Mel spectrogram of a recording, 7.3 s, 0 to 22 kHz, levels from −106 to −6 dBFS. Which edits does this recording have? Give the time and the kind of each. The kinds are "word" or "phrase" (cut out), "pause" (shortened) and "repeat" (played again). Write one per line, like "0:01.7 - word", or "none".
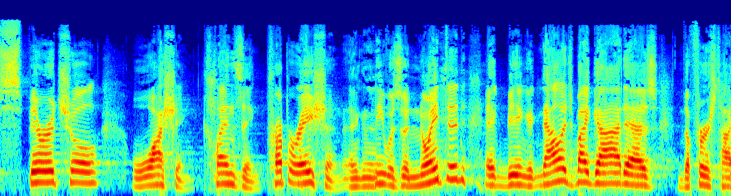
0:03.7 - word

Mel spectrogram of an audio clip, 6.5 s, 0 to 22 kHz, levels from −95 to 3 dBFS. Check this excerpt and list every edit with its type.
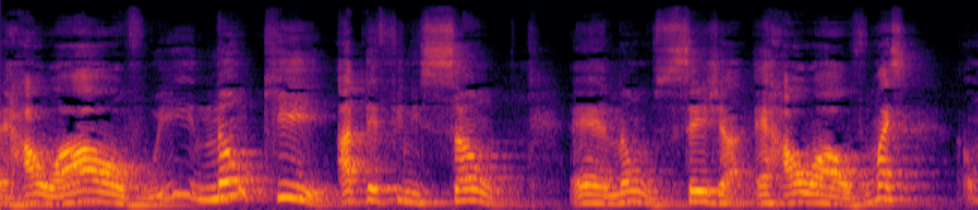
none

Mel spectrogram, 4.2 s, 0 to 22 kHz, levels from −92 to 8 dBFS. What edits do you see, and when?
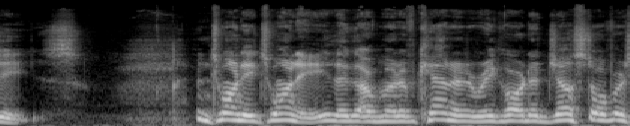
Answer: none

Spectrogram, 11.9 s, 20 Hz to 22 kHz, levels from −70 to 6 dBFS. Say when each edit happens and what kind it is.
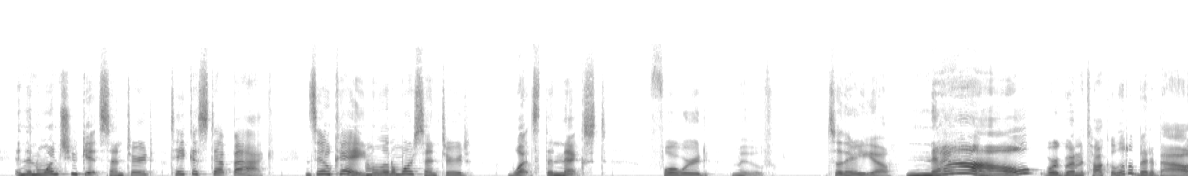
0:03.7 - word
0:09.0 - pause

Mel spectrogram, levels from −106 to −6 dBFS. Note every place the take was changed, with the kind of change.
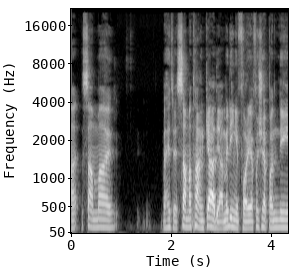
none

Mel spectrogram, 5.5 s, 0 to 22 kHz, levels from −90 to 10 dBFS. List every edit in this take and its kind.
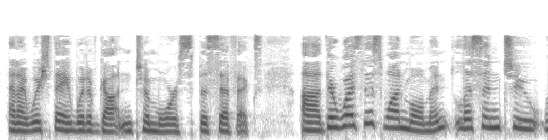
none

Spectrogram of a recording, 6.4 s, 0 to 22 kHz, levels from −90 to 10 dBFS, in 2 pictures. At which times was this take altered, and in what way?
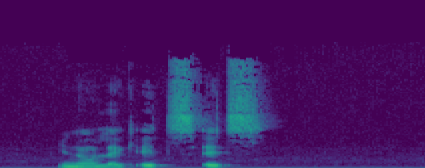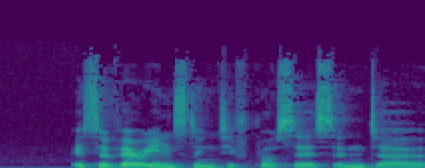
none

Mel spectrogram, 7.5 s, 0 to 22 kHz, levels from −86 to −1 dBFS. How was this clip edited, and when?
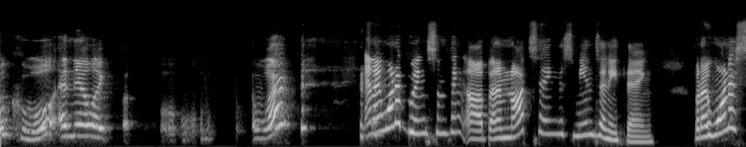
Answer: none

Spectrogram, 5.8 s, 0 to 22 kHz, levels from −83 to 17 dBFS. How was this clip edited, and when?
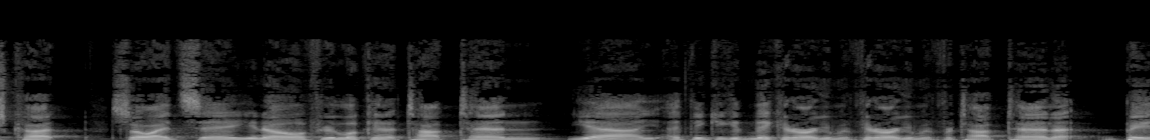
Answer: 0:04.3 - repeat

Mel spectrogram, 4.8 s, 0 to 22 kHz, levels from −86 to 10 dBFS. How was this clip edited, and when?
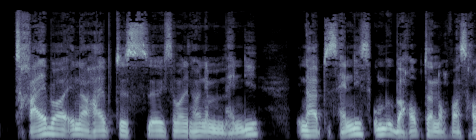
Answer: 0:01.9 - word
0:03.7 - word

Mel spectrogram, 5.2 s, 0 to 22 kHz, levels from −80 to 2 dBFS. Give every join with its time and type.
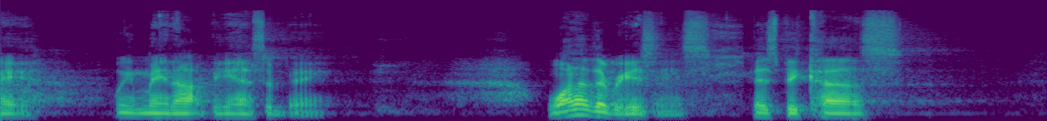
0:01.3 - phrase
0:03.7 - pause

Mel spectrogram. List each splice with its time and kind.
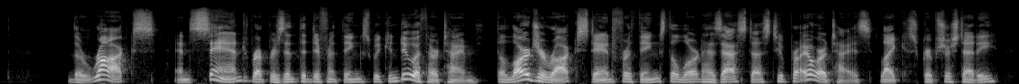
0:04.9 - pause
0:08.8 - pause

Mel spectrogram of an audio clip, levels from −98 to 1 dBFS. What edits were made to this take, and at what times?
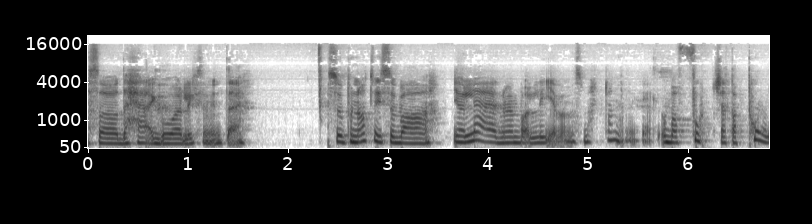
0:03.6 - pause

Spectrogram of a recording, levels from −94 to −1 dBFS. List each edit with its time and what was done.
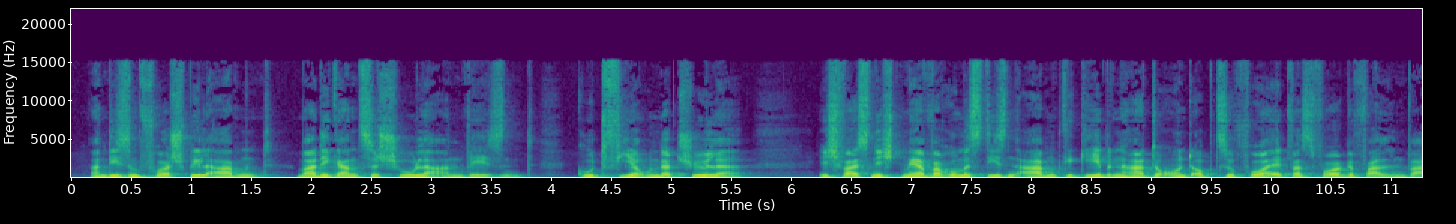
none

